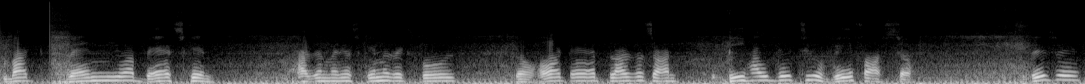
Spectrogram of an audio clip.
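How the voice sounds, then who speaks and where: A man's voice: fairly high pitch, takes it slowly. A young man from Delhi with an Indian English accent, Hindi his first language, giving wry, chatty commentary and riding advice while riding a motorcycle through city traffic, recorded on a helmet camera. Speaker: motorcycle vlogger. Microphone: helmet-mounted action camera mic. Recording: tinny, lo-fi helmet cam audio with clear road noise. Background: traffic and engine noise.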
